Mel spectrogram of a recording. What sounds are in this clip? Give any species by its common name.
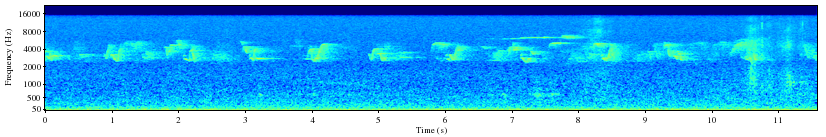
Red-eyed Vireo, Black-throated Green Warbler, Northern Parula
